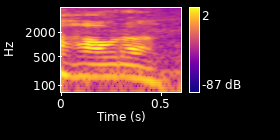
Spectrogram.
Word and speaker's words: हावड़ा: वैसे इसका actual name जो है ना, प्रोनाउंसिएशन जो है उसकी है हावड़ा।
